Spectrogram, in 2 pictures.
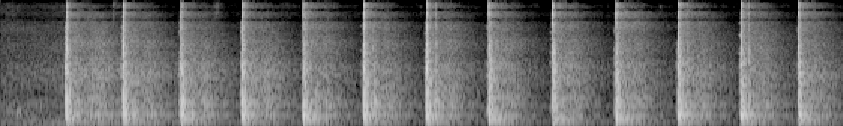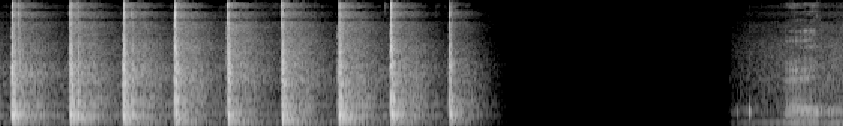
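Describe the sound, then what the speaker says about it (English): A hammer pounds down welded car body metal in about twenty evenly spaced, loud, ringing blows. The strikes stop near the end, followed by silence and a faint noise. "Alright, so I basically pound those down."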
